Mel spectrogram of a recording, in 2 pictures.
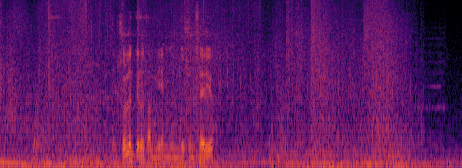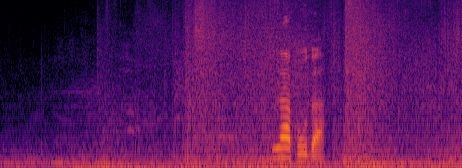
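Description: Debris crashes and rumbles as a structure collapses.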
